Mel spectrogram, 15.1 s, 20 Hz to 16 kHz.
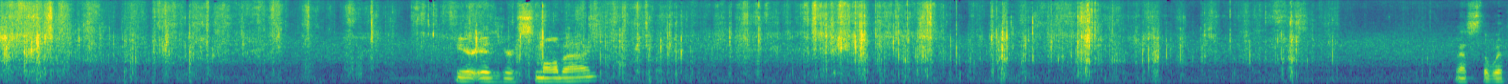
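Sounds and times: nylon fabric rustling and crinkling: 0.0 - 13.5.

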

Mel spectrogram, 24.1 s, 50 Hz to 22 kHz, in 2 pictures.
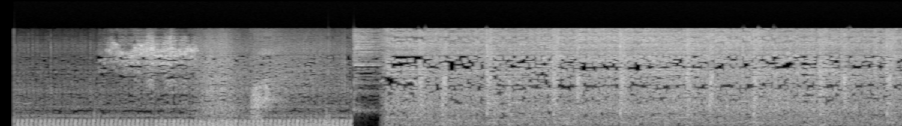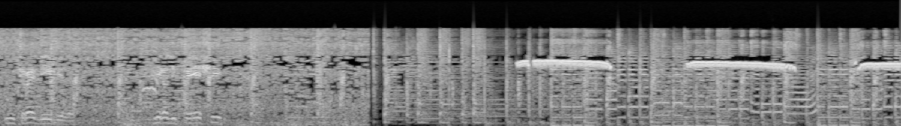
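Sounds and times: low pulsing rumble: 0.2 - 17.0
surf noise: 4.7 - 17.0, 18.9 - 24.0.

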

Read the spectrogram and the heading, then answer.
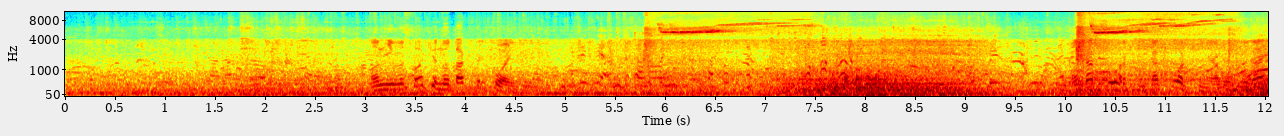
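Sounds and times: faint voices: 0.0 - 12.0
wind rumbling on microphone: 6.8 - 12.0.

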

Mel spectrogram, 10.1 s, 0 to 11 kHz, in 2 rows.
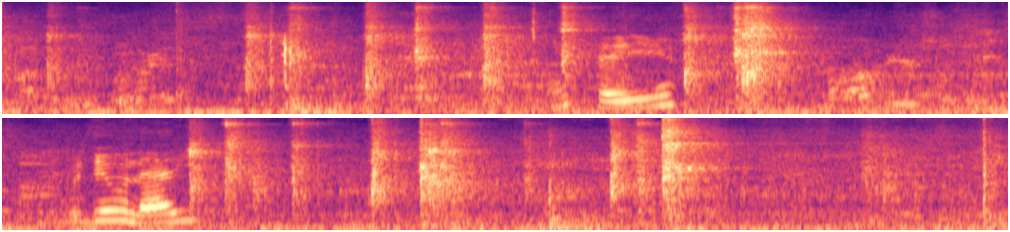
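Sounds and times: knocks and clatters: 5.9 - 8.7.

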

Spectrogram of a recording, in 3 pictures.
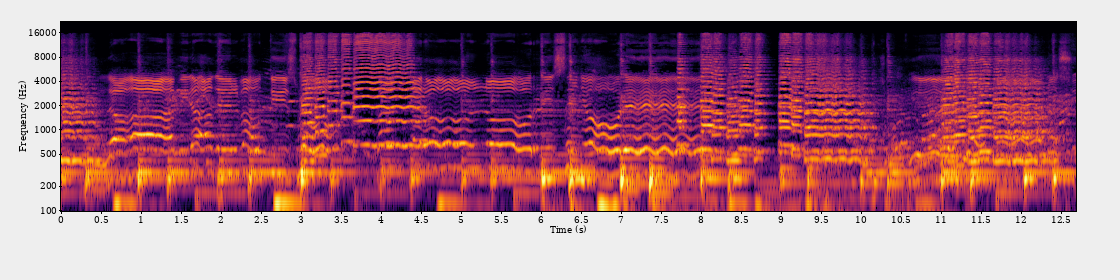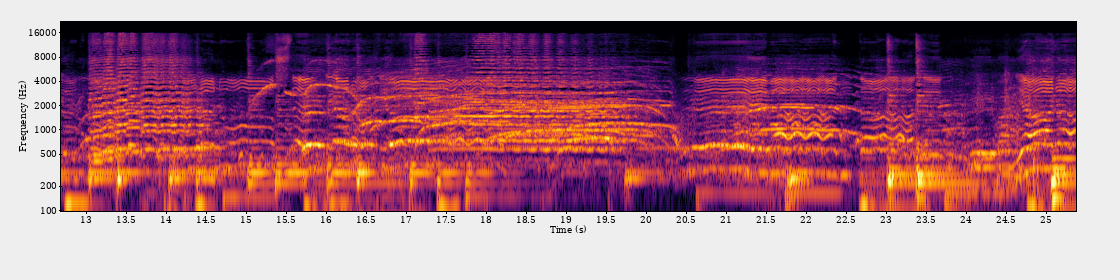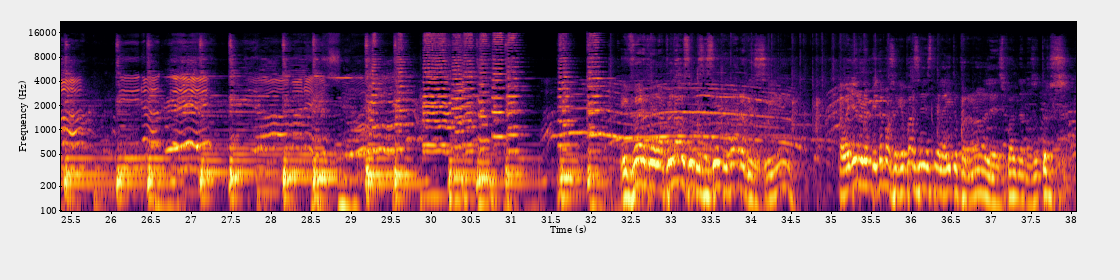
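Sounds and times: mariachi band playing: 0.0 - 38.0
people singing: 10.3 - 18.8, 19.4 - 30.2.

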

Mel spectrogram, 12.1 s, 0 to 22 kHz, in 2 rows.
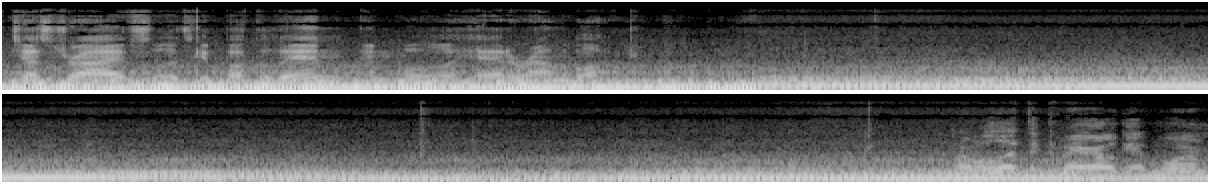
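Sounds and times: car engine and exhaust from cabin: 0.0 - 12.0.

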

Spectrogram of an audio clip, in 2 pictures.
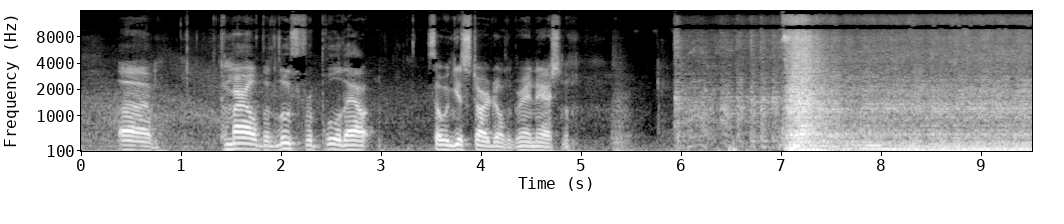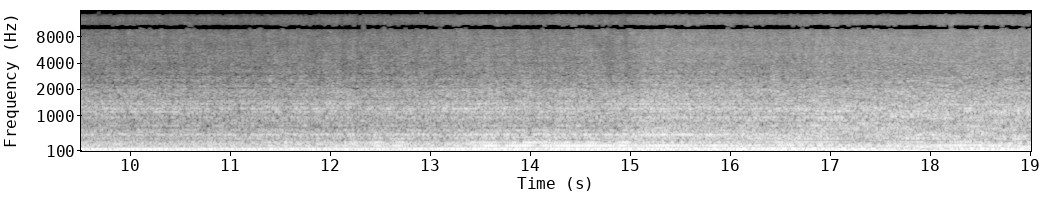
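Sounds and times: car engine starting and revving: 5.9 - 19.0
car engine idling: 6.0 - 19.0.

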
